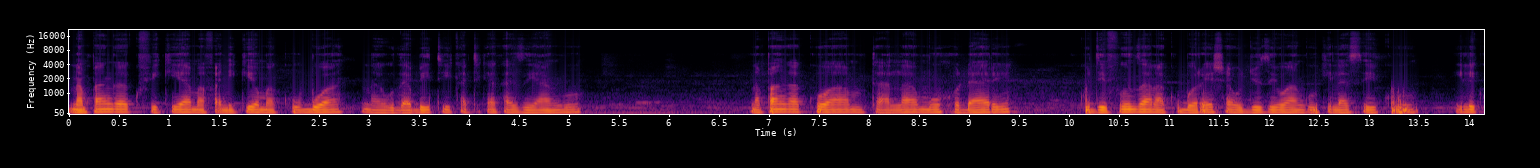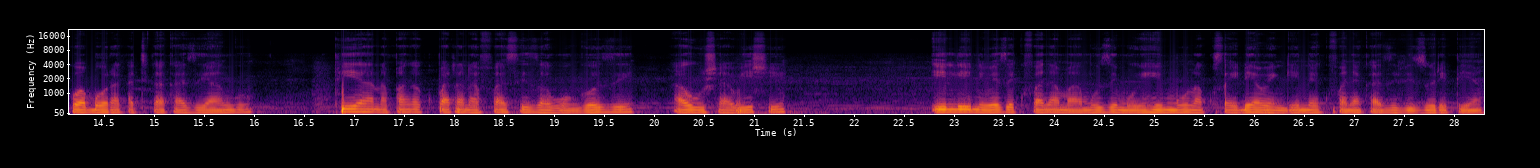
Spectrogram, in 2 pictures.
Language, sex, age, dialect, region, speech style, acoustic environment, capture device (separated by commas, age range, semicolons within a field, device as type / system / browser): Swahili, male, 18-24, Kenya - Nairobi Sheng-influenced, Kenya, happy; relaxed; focused, nature; silence; traffic; music, mobile / Linux / Chrome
